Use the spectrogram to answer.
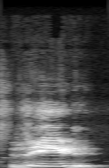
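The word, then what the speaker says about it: read: यू [गला साफ़ करने की आवाज़] के लिए plural have you रीड। रीड रेड रेड बोला अलग जाता है।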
